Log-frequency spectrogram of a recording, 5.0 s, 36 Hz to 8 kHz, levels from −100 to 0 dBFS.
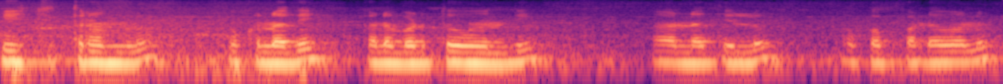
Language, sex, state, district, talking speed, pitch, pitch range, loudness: Telugu, male, Andhra Pradesh, Visakhapatnam, 130 wpm, 145 Hz, 140-155 Hz, -18 LUFS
